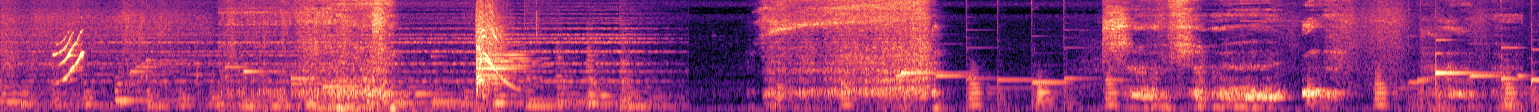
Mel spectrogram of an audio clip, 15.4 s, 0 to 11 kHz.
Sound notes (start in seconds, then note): 2.3 starting to snore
